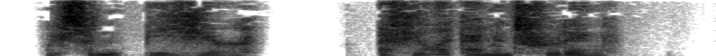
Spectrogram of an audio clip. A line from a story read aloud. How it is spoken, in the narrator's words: whispered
